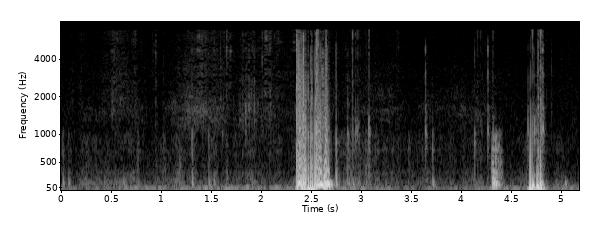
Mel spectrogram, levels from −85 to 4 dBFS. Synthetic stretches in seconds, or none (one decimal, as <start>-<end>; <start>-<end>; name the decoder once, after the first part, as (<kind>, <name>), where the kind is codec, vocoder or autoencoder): none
